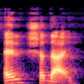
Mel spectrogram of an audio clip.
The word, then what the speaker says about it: El Shaddai: But one of the names of God is actually, I'm going to pronounce it, it's El Shaddai.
